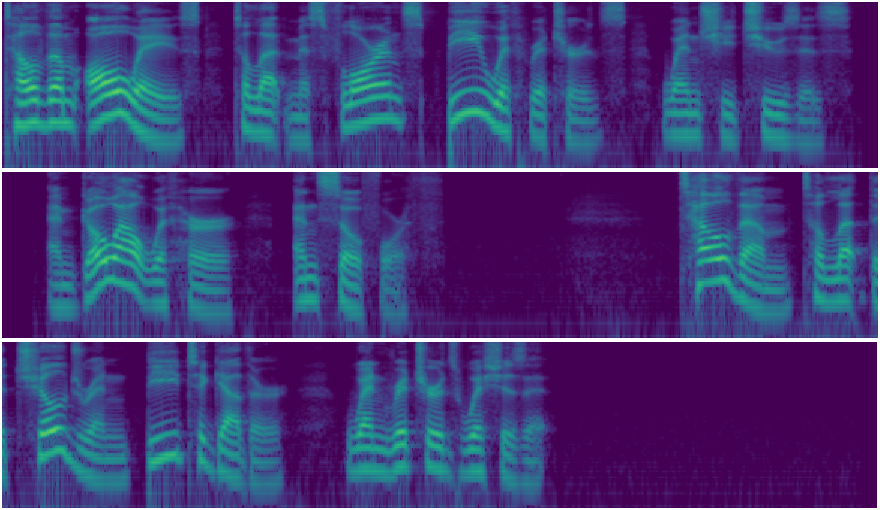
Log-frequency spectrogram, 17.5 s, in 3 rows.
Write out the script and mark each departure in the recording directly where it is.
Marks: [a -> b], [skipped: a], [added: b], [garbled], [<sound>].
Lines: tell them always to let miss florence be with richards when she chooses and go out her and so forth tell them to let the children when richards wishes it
tell them always to let miss florence be with richards when she chooses and go out [added: with] her and so forth tell them to let the children [added: be together] when richards wishes it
